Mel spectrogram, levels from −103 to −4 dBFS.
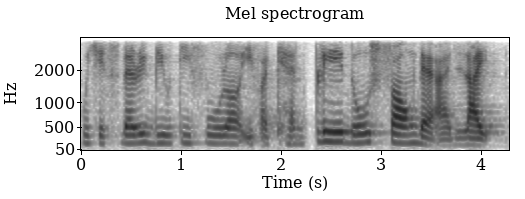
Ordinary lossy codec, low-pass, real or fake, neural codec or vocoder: none; 3.6 kHz; real; none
